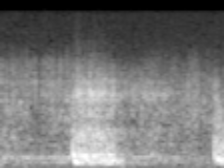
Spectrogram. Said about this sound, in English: A broadside, sir, from the Vizcaya. Well, they haven't hit us yet.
